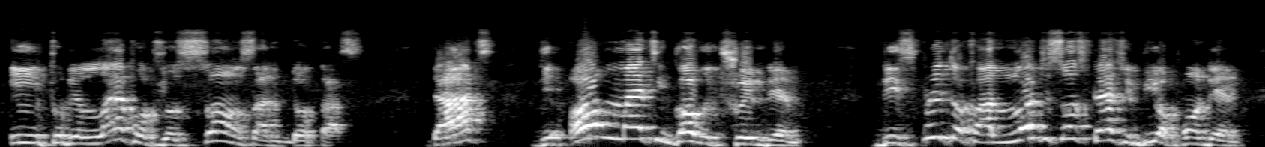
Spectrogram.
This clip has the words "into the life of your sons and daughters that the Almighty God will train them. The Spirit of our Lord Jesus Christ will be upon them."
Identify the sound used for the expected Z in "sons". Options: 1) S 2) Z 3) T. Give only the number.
1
